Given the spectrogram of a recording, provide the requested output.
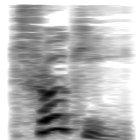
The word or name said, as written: troche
